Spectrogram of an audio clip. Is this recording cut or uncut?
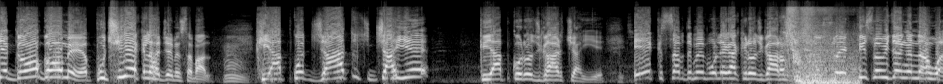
cut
